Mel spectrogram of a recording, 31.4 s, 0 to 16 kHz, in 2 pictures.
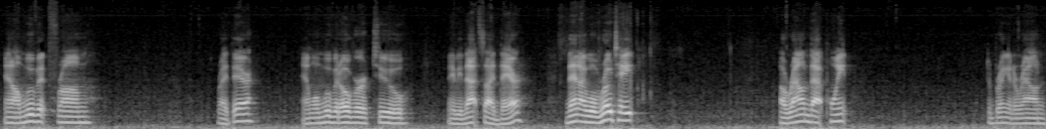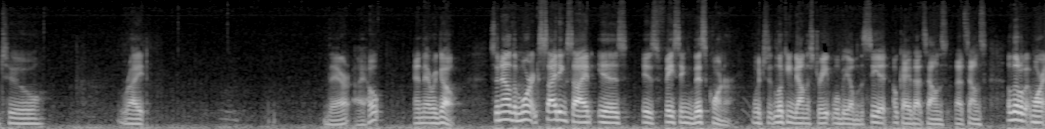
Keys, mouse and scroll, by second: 0.3 scroll, 1.0-1.5 scroll, 3.0 click, 3.3-4.1 scroll up 13, 4.4 scroll, 5.2 scroll, 6.5 scroll, 7.4 click, 8.8-10.1 typing, 11.6 typing, 11.8 click, 13.5 click, 14.3-15.2 typing, 16.3 right click, 19.1 right click, 20.0 scroll, 21.4 click, 22.1 scroll, 22.9 scroll, 24.4 right click, 24.7-25.3 scroll.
